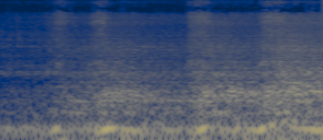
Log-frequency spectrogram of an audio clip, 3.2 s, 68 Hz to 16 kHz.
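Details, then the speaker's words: Land Rover V8 converted from EFI to twin Solex carburetors with a new airbox, heard from inside the cabin: engine picks up on the throttle under a heavy whooshing roar from the large viscous fan that swells with revs. Normal running. "So it has got a massive viscous fan on the front of the engine instead of electric cooling fans, which is why all you can hear is fan."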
